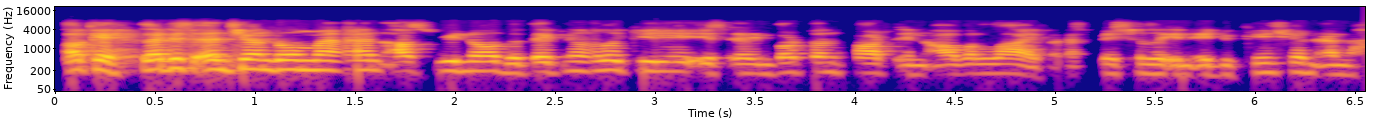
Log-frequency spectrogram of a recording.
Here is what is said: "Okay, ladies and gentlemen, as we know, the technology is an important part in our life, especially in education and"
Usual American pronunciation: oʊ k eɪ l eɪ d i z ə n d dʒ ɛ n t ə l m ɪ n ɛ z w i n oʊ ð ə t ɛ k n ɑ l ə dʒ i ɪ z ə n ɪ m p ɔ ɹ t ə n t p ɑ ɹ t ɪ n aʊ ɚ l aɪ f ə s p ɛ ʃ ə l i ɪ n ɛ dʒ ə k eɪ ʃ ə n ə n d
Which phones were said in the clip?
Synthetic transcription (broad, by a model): oʊ k eɪ l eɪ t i s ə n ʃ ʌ n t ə m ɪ n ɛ s w i n oʊ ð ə t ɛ k n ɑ l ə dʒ i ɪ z ə n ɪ m p ɔ ɹ t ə n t p ɑ ɹ t ɪ n aʊ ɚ l aɪ f ə s p ɛ ʃ ə l i ɪ n ɛ dʒ ə k eɪ ʃ ə n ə n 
